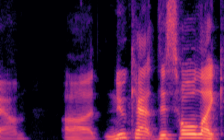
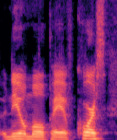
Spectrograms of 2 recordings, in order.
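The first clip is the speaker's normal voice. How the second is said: normal talking voice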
